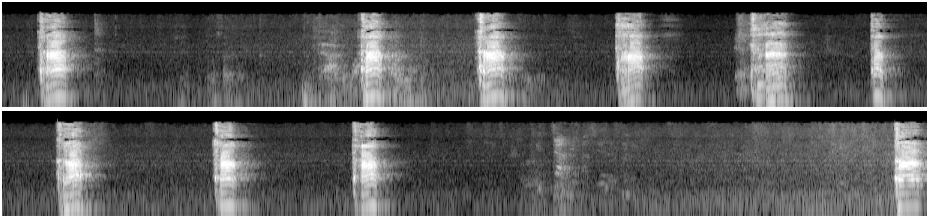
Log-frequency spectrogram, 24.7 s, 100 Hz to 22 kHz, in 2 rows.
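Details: Patient with Tourette syndrome, described as an inherited tic disorder with motor and vocal tics starting before age 18, producing involuntary, partly suppressible, embarrassing vocal tics.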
